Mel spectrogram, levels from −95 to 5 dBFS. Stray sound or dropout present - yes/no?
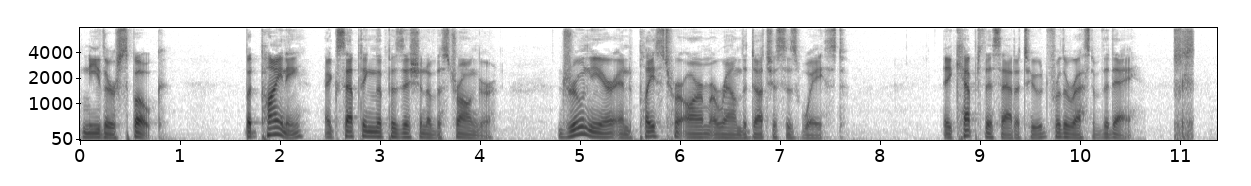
yes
